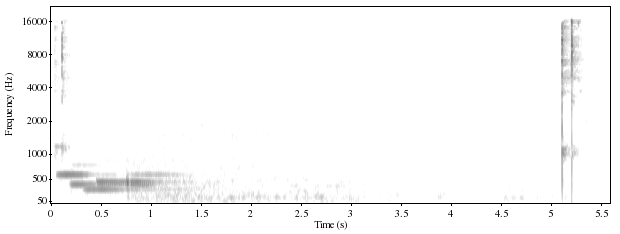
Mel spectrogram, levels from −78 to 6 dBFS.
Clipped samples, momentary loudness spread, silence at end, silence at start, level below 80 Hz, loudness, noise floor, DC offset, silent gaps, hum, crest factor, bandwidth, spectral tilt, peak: under 0.1%; 19 LU; 0.25 s; 0.05 s; -80 dBFS; -35 LUFS; -77 dBFS; under 0.1%; none; none; 38 dB; 16.5 kHz; -0.5 dB/octave; -6 dBFS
